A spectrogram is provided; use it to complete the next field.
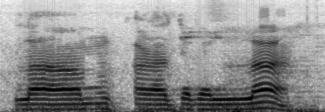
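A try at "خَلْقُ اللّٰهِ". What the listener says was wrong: লা নয় ল, যেহেতু আপনার লাম মুসাদ্দাদের পূর্বে কি এসছে, কফের উপরে কি আছে? পেশ আছে, পেশ।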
